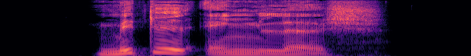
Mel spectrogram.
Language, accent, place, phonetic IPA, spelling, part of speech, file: German, Germany, Berlin, [ˈmɪtl̩ˌʔɛŋlɪʃ], mittelenglisch, adjective, De-mittelenglisch.ogg
- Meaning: 1. Middle English (related to the Middle English language) 2. Midland (related to the English Midlands)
